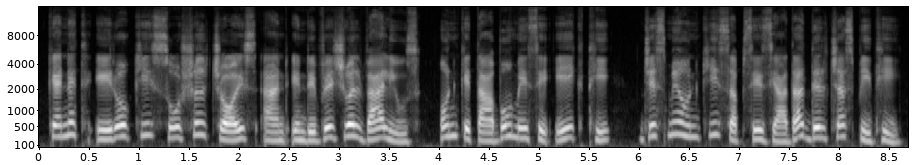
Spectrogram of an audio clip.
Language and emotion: Hindi, neutral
